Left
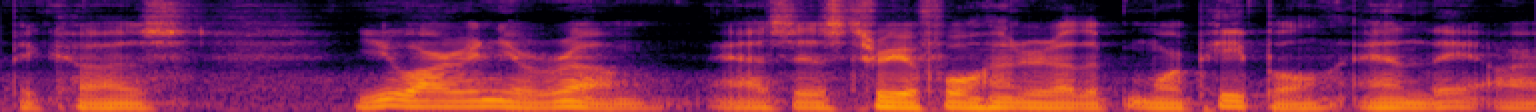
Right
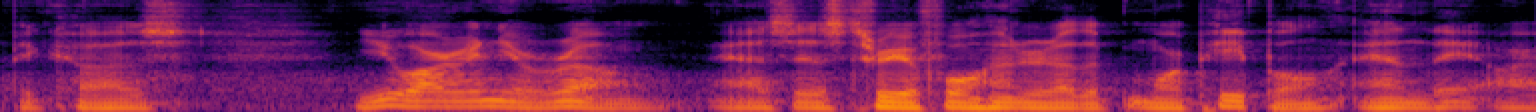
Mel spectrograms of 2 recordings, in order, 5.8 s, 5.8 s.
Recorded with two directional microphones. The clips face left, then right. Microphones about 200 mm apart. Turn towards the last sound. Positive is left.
turn(degrees=45)  # may be behind; listen again after turning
